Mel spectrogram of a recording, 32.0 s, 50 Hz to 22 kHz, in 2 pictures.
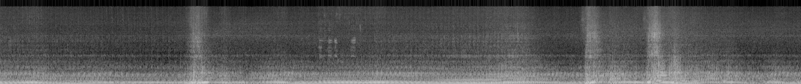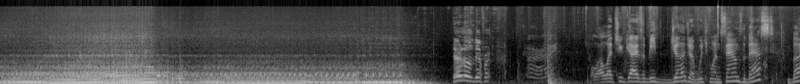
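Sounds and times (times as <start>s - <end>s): truck exhaust idling and revving: 0.0s - 25.1s.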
